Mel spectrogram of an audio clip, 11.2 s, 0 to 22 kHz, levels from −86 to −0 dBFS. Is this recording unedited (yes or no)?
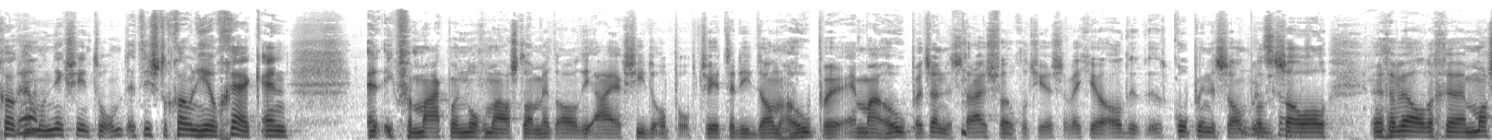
yes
